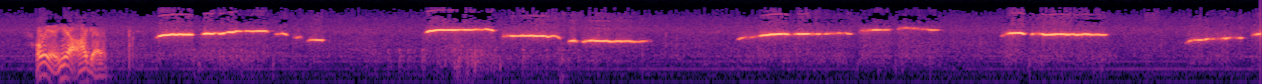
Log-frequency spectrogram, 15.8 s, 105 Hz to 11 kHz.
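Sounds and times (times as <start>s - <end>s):
speech: 0.5s - 1.5s
person whistling a melody in clear sustained phrases: 2.0s - 4.1s, 5.4s - 8.2s, 9.2s - 11.8s, 12.6s - 13.9s, 14.9s - 15.7s.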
